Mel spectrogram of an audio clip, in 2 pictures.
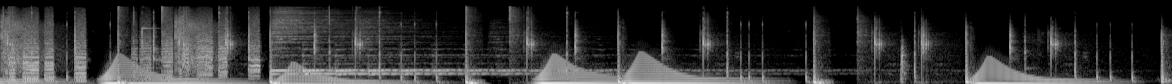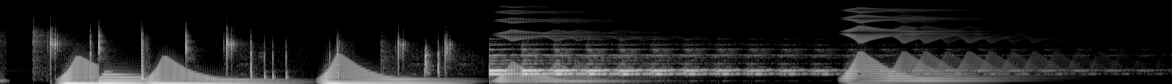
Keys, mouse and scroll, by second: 0.7-2.5 drag, 3.4-4.8 drag, 4.0 KP_0, 6.4 ctrl+t, 7.9 click, 8.7 click, 9.6-11.2 drag, 10.6 KP_0, 12.2-12.8 drag, 13.8-15.1 drag, 18.9 shift+a, 22.3-23.4 drag.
